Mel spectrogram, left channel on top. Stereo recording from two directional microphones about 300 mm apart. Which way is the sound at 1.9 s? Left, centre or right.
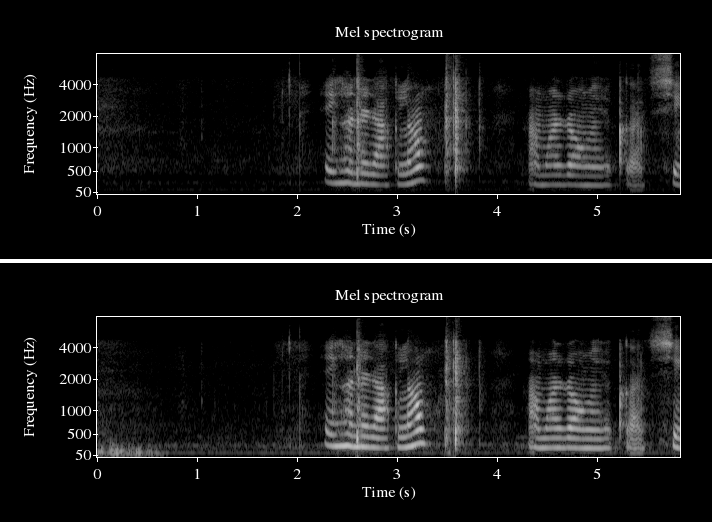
Centre.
